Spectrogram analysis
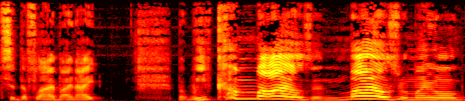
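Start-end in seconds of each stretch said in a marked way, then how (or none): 1.8-4.6 put-on high, wailing child voice; girl's cry. Girl protests to creature about the distance, high wail. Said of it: "cried the little girl".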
